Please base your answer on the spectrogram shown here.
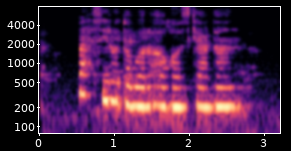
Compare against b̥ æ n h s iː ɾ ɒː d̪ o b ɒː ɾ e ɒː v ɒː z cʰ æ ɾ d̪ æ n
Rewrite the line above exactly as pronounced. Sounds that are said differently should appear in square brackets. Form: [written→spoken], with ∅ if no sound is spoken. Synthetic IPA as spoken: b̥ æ [n→∅] h s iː ɾ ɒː d̪ o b ɒː ɾ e ɒː [v→ɣ] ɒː z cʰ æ ɾ d̪ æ n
